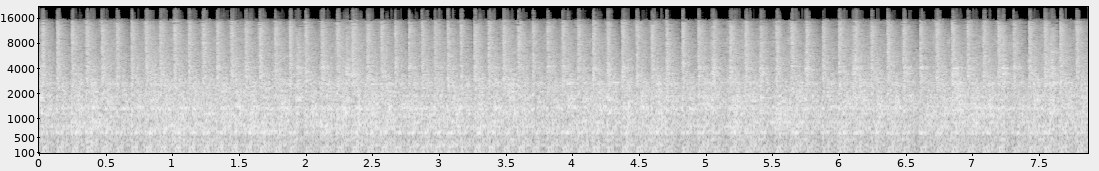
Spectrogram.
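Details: Old engine on first start attempt with temporary ignition, fuel fed by hand: fast sharp exhaust chatter with hissy puffing on each beat, running unevenly; owner suspects a leaking intake valve and plans to pull the head and lap valves.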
